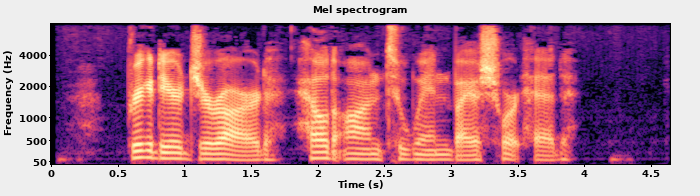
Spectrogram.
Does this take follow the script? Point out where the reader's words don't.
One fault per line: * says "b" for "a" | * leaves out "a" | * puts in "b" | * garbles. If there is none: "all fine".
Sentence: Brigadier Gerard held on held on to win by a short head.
* leaves out "held on"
